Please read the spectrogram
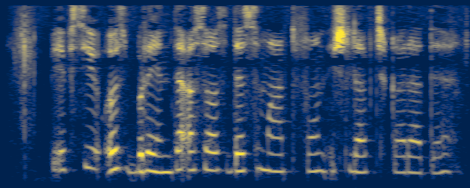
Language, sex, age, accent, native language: Uzbek, female, 12-17, Andijon, Uzbek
